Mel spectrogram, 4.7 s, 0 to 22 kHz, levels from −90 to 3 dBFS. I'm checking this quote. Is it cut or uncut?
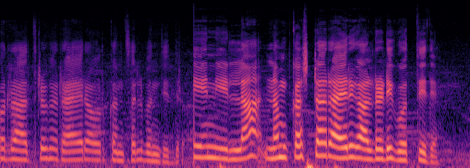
cut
